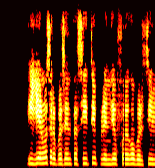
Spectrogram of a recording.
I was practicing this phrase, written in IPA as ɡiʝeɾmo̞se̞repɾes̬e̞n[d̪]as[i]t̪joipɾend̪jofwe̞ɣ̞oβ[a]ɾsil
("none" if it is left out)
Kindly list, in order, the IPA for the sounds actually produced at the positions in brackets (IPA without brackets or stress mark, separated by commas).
t̪, i, e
